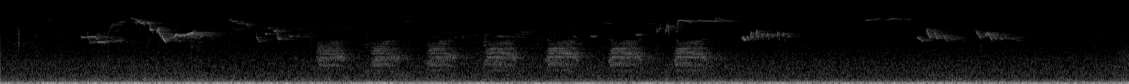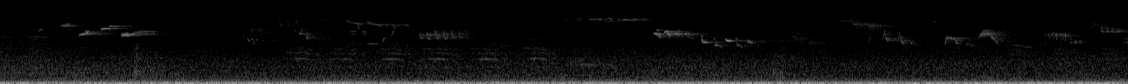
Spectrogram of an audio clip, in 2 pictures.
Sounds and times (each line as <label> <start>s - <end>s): many other birds 0.0s - 22.5s
traffic 0.0s - 22.5s
Crows 3.2s - 7.2s
Crows 14.2s - 16.9s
